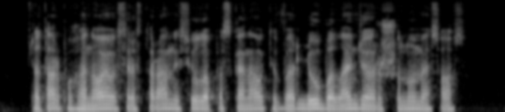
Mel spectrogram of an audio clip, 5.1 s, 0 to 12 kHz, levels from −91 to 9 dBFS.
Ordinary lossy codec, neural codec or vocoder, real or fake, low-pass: MP3, 48 kbps; none; real; 10.8 kHz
